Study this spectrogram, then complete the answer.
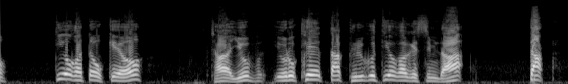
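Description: A man talks close to the microphone with animation.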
